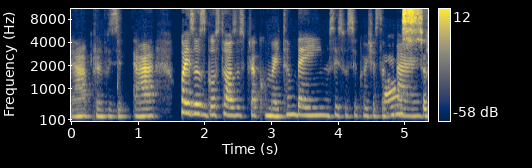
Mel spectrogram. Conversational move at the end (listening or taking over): taking over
